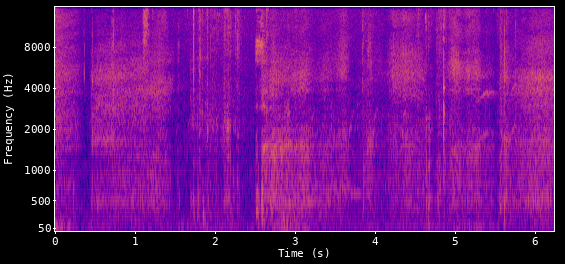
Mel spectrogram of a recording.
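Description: Light handling noise: scattered small knocks, clicks and rustles as tools and the plastic valve box are moved about. There is no steady motor sound, so the drill is not running.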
